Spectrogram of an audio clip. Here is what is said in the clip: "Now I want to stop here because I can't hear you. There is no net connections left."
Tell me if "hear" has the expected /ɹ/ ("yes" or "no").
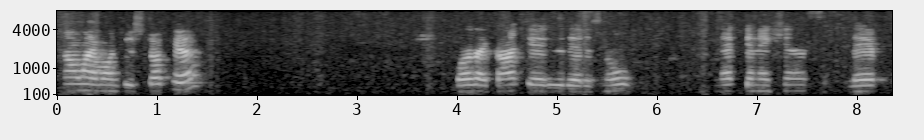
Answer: no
